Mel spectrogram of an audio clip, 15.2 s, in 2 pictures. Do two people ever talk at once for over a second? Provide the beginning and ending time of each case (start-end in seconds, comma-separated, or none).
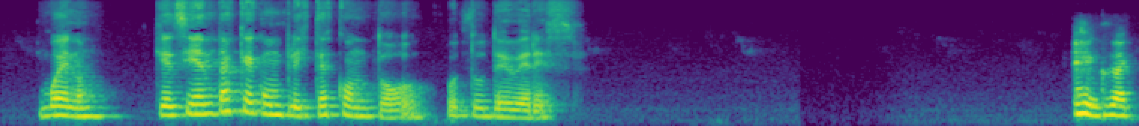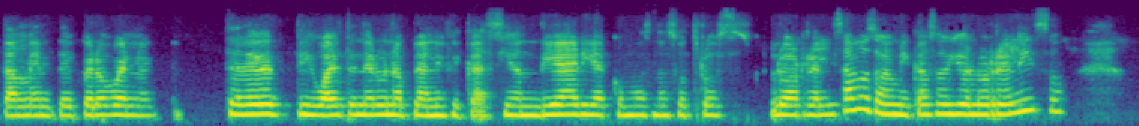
none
